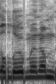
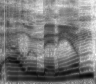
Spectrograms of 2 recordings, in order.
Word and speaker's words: aluminium: I understand when Montana says spells aluminum that it's aluminium, but that's only because they're British and I understand that.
